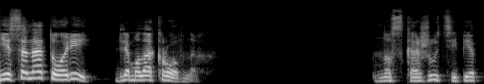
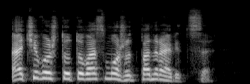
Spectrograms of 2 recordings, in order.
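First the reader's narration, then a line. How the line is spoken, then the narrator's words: Cowardly, spiteful snarl. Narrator (Russian): ощерился Бесяев трусливо и зло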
